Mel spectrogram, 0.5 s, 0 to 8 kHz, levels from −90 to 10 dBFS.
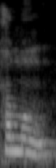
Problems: none marked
